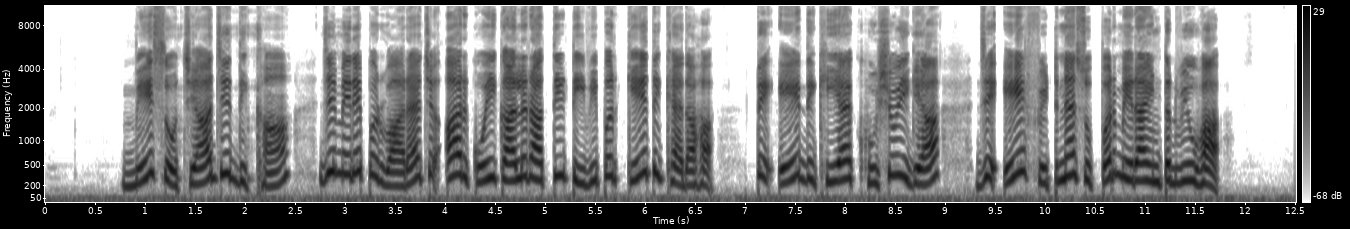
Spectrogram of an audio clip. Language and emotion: Dogri, surprised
